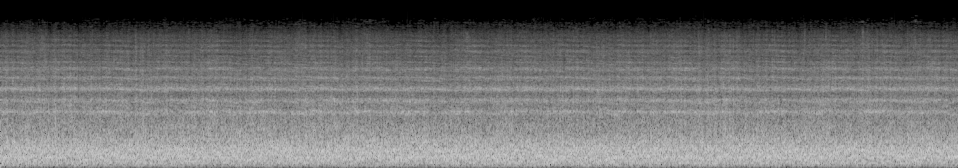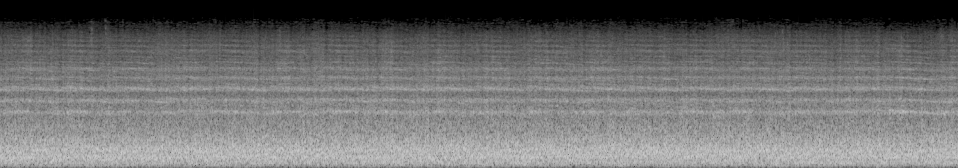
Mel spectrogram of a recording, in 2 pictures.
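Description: Covered hopper cars of a long potash freight train rolling steadily past, making a continuous rumble of steel wheels on rail with steady high-pitched ringing tones above it.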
